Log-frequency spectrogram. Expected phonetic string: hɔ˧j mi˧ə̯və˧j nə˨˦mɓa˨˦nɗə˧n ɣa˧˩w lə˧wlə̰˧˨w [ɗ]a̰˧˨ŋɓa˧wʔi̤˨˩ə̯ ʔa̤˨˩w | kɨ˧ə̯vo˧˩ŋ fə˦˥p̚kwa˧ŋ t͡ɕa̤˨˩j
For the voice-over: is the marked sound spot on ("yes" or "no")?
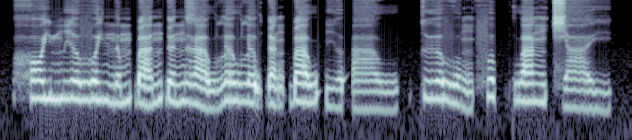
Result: yes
